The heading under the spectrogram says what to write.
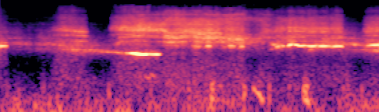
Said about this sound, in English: You think it's a tongue whistle? It sounds like it might be a tongue whistle, you know, through the teeth rather than a lip whistle. It doesn't have the round tone of a lip whistle.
